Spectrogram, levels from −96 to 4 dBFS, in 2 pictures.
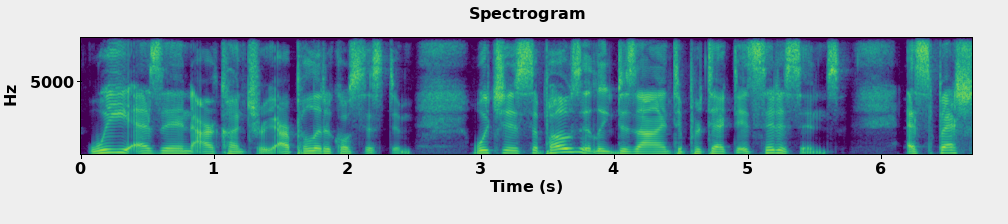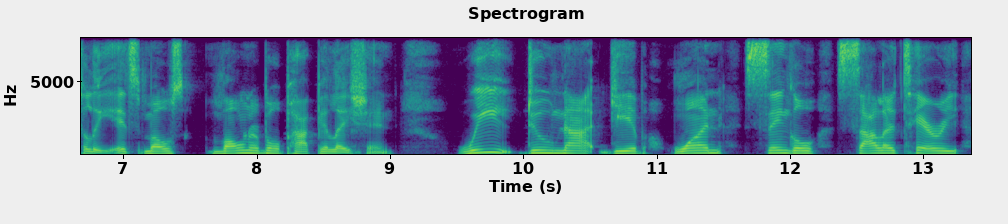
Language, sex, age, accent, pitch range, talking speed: English, female, 30-49, American, 150-185 Hz, 125 wpm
